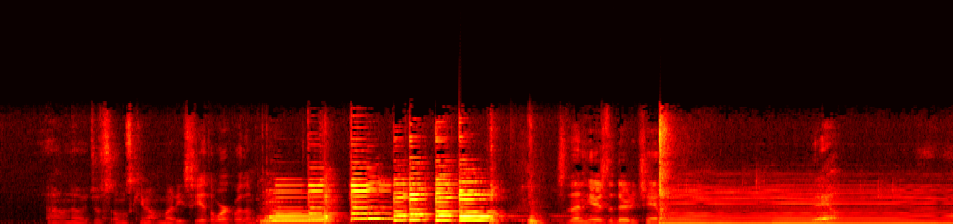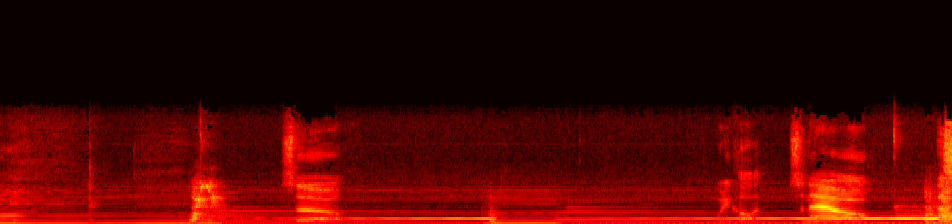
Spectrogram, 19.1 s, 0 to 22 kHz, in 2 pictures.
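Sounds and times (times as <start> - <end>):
distorted electric guitar: 2.6 - 5.6, 6.6 - 19.0.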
